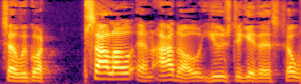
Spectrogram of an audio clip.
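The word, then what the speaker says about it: psallo: That's the word from Psalm, P-S-A-L, but it's P-S-A-L-L-O. And the O is a long O. It's got a little dash along the top of it. It's psalo.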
